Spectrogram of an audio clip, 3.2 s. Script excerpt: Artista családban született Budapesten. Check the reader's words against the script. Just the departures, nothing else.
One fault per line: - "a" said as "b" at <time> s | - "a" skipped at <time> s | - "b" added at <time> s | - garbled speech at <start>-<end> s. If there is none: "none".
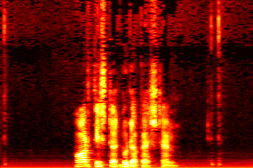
- "családban született" skipped at 1.5 s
